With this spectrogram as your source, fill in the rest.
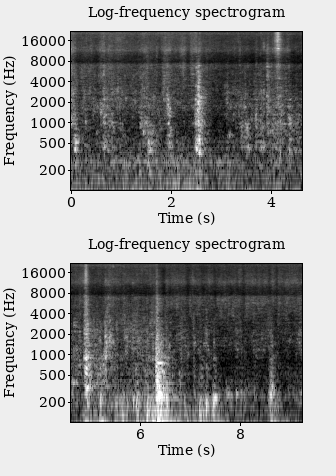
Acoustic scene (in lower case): kitchen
